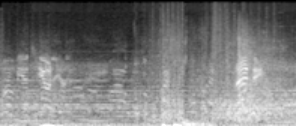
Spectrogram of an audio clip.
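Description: Gunfire crackles in a strategy video game battle as incendiary rounds shred Grenadier infantry, with a cluster of sharp reports near the middle over a busy battle bed while a commentator talks throughout.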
